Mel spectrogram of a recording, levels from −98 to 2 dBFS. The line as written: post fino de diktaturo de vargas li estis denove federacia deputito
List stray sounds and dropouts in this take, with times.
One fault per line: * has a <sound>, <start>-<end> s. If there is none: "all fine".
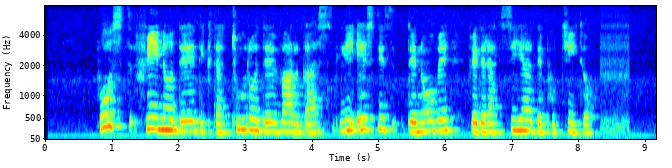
all fine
